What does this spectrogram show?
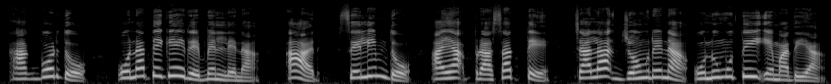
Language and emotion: Santali, neutral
